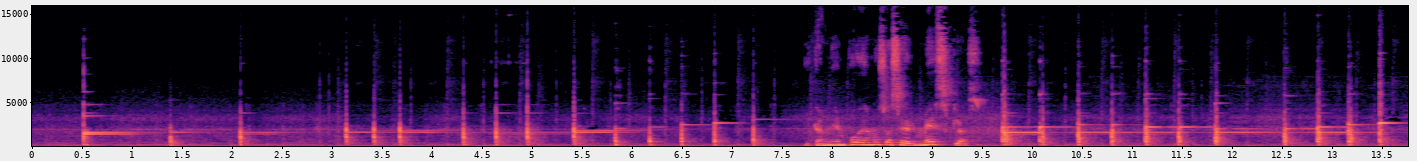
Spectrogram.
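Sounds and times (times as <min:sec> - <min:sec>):
small glass and porcelain pieces clinking: 0:03.2 - 0:07.5, 0:09.7 - 0:13.7
speech: 0:07.8 - 0:09.6.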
